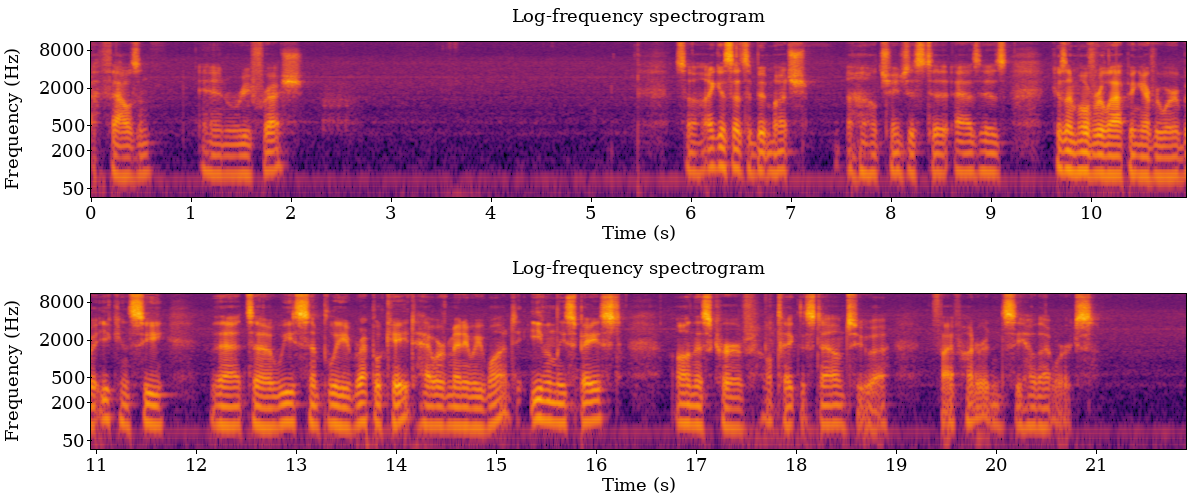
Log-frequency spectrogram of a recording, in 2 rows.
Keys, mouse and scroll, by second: 1.4 click, 5.4-5.9 scroll up 4, 7.5 click, 8.0 click, 8.5 click, 8.9-10.9 scroll down 9, 12.1 click, 13.2 click, 17.4 KP_5, 17.6 KP_0, 19.7 click.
